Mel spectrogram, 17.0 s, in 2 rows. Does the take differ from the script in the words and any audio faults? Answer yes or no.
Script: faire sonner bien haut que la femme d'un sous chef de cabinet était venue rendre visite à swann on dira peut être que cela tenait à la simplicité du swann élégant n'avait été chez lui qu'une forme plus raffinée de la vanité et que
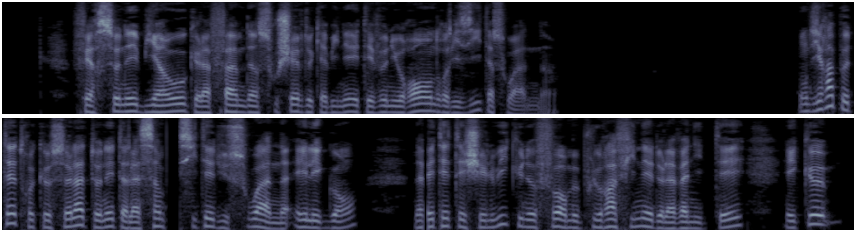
yes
